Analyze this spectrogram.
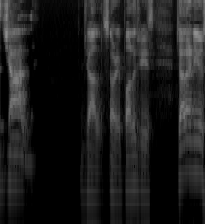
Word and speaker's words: Jal: and further uh and jeal as you said sorry short conversation but as you said sorry just just a clarification pronunciation of my name is Jal sorry apologies Jal and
